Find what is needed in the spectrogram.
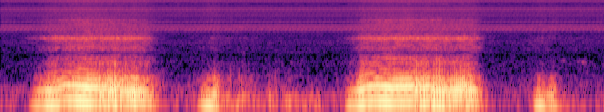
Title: The Wife snoring in bed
